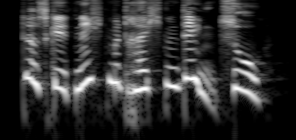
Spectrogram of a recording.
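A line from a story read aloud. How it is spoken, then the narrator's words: Calling out. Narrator (German): rief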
